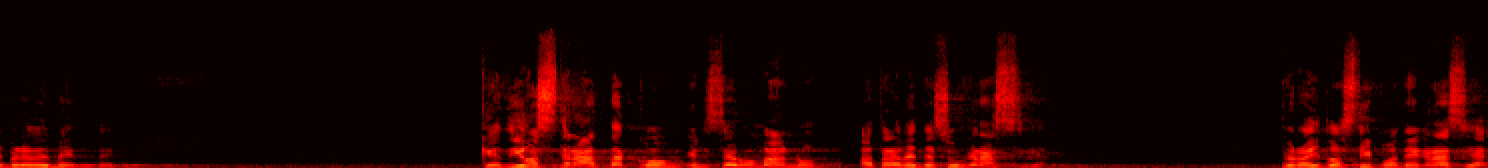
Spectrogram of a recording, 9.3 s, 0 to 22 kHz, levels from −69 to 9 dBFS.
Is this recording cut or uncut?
cut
